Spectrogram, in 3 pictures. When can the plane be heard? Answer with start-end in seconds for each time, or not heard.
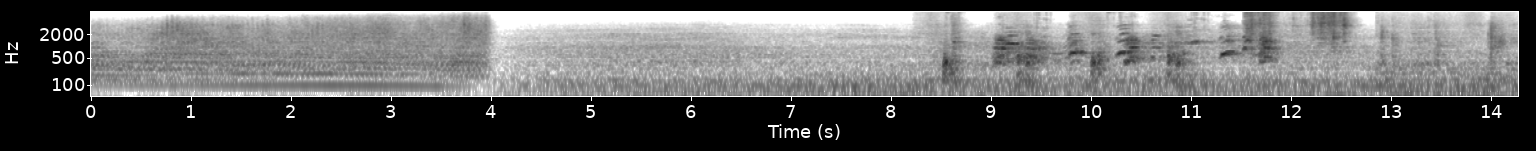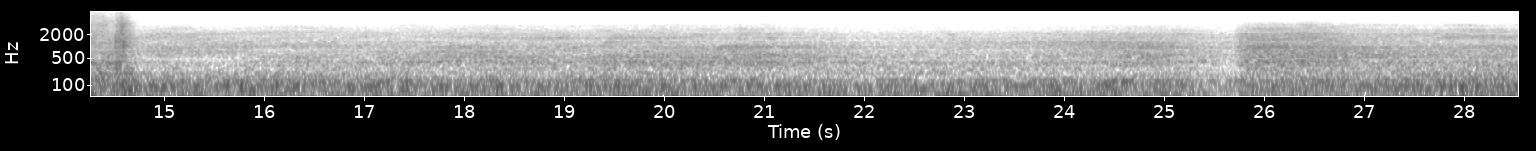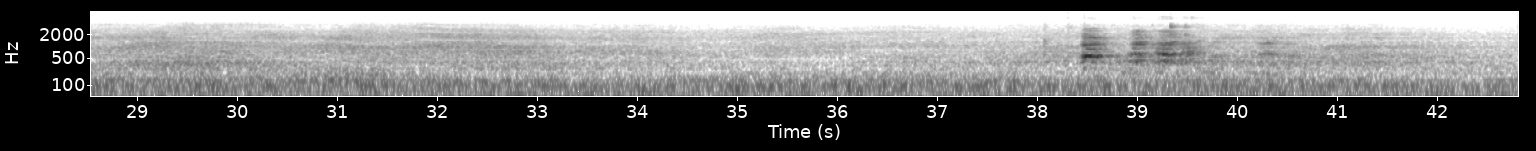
0.0-42.7.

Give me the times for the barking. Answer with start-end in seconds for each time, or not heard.
9.0-11.9, 38.4-40.4.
